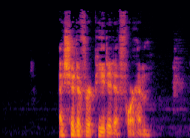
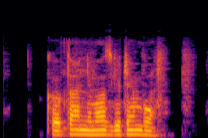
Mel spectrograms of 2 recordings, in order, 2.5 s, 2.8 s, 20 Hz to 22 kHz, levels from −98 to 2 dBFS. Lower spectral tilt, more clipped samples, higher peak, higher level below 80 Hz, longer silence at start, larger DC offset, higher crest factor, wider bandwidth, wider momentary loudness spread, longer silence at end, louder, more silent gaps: second, -3 dB/octave vs -7.5 dB/octave; neither; second, -4 dBFS vs 0 dBFS; about the same, -60 dBFS vs -56 dBFS; first, 0.8 s vs 0.65 s; neither; about the same, 20 dB vs 18 dB; first, 16 kHz vs 7 kHz; about the same, 15 LU vs 13 LU; about the same, 0.2 s vs 0.25 s; second, -21 LUFS vs -16 LUFS; second, none vs 2.33-2.41 s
